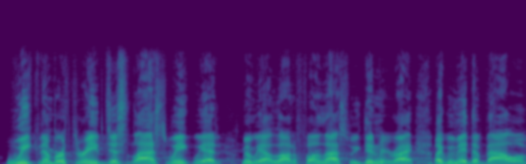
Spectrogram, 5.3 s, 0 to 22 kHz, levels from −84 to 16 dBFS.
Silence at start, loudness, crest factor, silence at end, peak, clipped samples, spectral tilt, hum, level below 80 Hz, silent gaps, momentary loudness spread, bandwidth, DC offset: 0.05 s; -21 LUFS; 16 dB; 0 s; -4 dBFS; under 0.1%; -5 dB/octave; none; -58 dBFS; none; 4 LU; 15.5 kHz; under 0.1%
